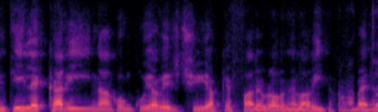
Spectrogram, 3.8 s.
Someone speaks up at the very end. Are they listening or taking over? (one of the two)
taking over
